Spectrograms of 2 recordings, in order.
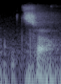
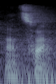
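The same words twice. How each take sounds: Both takes have the same delivery.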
